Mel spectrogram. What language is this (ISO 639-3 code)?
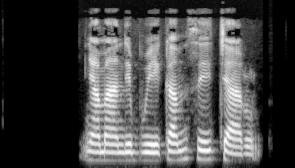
fub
